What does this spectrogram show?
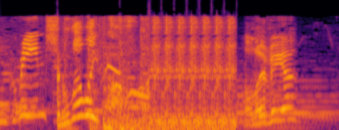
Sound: rapid head turns that sound like how a head turning shouldn't

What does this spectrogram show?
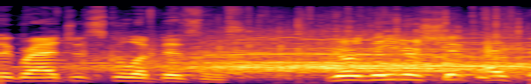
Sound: applause

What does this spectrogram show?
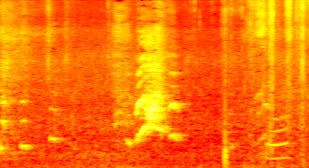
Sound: dies of laughter

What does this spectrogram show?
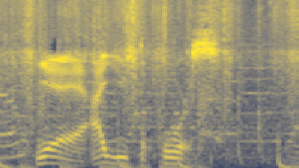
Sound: smug

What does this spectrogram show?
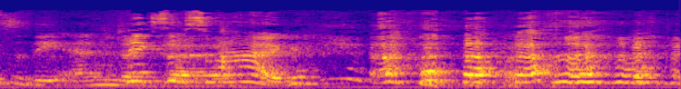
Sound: group laughs

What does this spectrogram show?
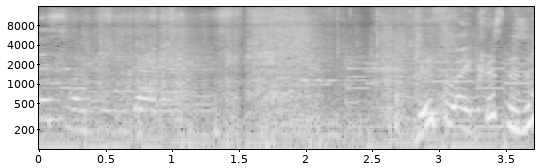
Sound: paper tearing

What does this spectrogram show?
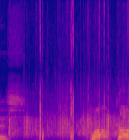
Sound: applause

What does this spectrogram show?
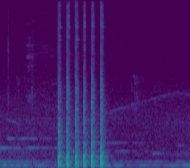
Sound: loud knocking

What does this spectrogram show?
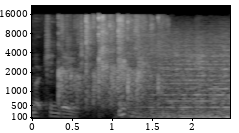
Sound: applause

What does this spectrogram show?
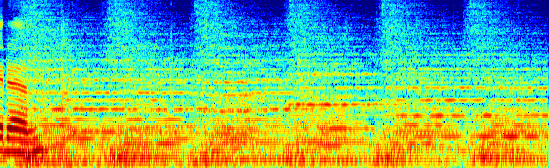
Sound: audience applauding

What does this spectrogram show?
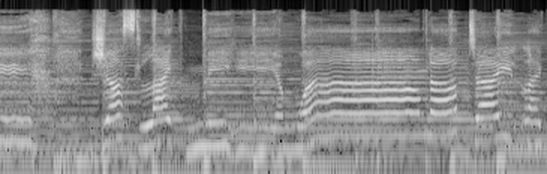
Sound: none

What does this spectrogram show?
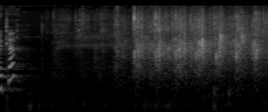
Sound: applause

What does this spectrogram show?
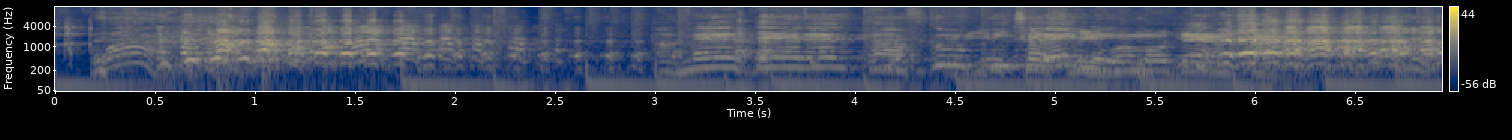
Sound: laugh

